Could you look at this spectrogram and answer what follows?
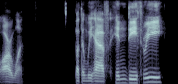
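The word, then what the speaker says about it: HindIII: look for the italics So HIN is italics. So you say that hin, and then these are not italics. Then you say D3.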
